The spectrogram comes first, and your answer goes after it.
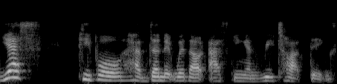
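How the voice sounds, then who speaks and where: The speaker has an animated tone and very wide pitch swings, with a Hawaiian accent. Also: woman. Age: 50s. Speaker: bead shop owner. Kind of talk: live stream chat. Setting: home live stream.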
